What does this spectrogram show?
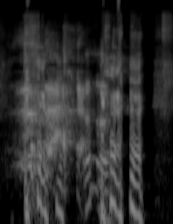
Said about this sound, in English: Everybody just muted for a minute while we cough and gasp.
